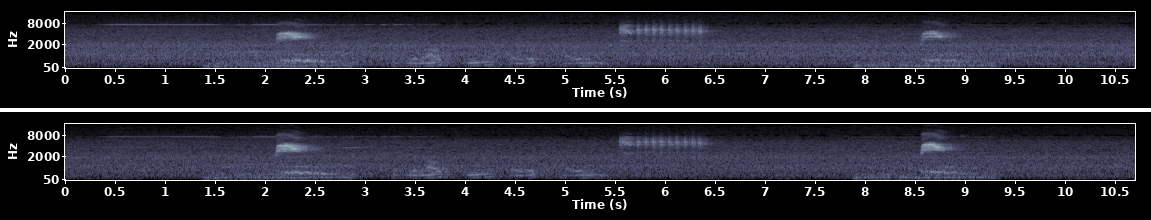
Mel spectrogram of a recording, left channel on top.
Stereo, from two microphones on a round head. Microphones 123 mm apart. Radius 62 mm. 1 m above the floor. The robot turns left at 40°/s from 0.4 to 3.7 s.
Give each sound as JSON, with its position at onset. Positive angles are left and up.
{"t": 1.4, "sound": "a bird", "side_deg": -85, "distance_m": 5.0}
{"t": 3.3, "sound": "a man speaking", "side_deg": 15, "distance_m": 1.3}
{"t": 5.5, "sound": "a bird", "side_deg": 0, "distance_m": 4.0}
{"t": 7.9, "sound": "a bird", "side_deg": -70, "distance_m": 1.8}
